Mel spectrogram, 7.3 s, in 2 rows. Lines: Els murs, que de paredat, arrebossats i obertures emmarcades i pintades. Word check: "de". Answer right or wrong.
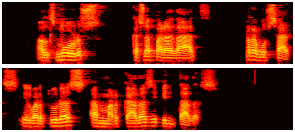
right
